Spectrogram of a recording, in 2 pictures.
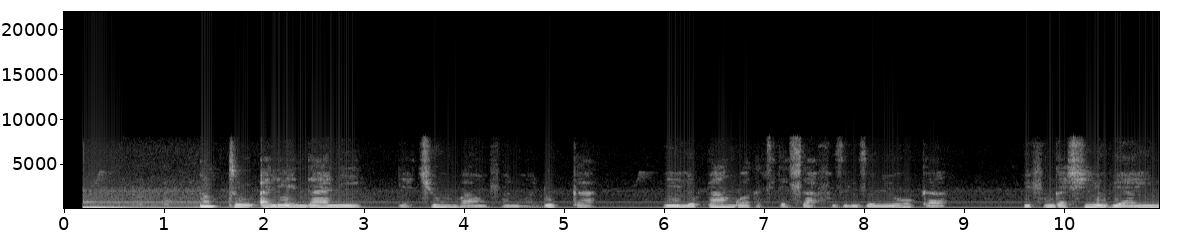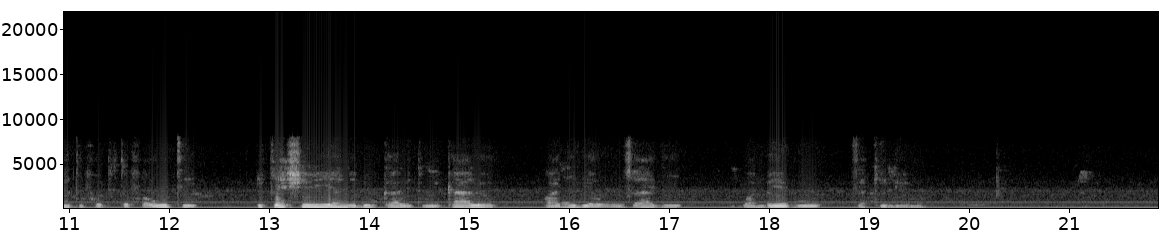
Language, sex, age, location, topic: Swahili, female, 25-35, Dar es Salaam, agriculture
